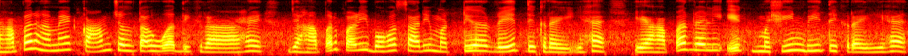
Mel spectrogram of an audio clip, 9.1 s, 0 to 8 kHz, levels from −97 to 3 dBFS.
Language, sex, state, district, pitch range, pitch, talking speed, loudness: Chhattisgarhi, female, Chhattisgarh, Kabirdham, 230-300 Hz, 270 Hz, 190 wpm, -15 LUFS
